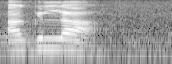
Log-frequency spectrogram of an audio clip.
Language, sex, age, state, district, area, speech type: Urdu, female, 30-45, Uttar Pradesh, Shahjahanpur, urban, read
